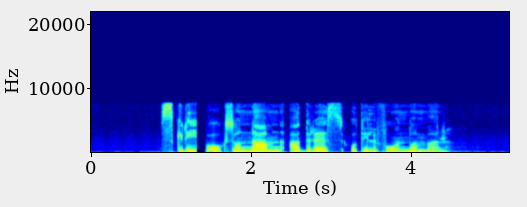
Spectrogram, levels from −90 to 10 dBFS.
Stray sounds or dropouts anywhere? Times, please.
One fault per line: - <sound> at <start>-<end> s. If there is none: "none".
- dropout at 1.3-1.4 s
